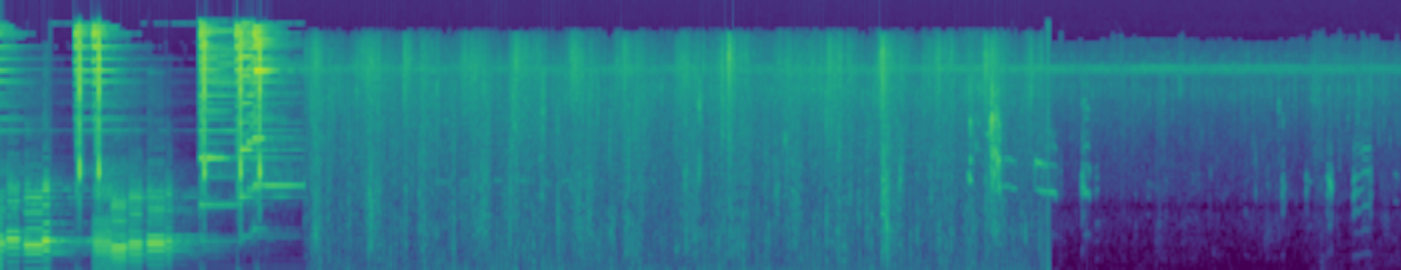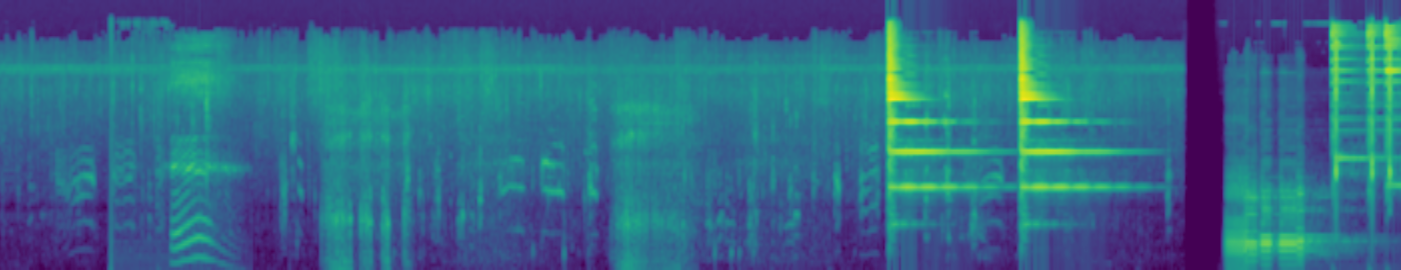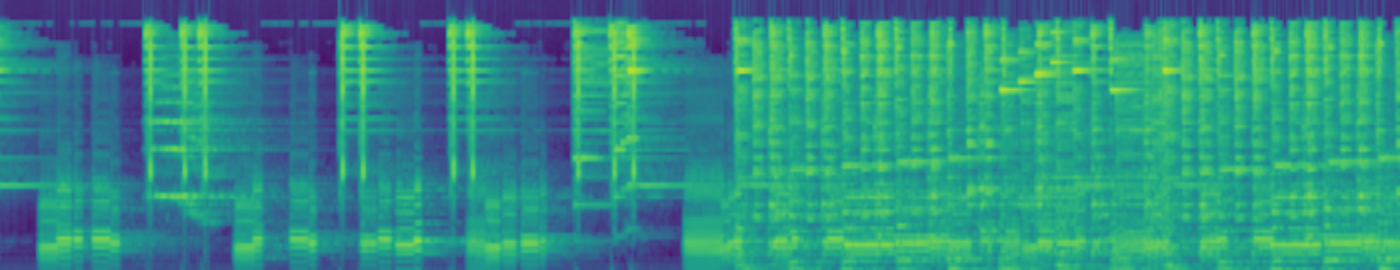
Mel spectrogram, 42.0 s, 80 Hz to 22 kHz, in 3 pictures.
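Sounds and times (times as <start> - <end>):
cartoon music: 0.0 - 3.1, 26.3 - 27.5, 28.4 - 42.0
bell ringing: 2.0 - 3.1, 27.3 - 28.5, 33.8 - 35.9, 37.1 - 41.3
cartoon hens snoring and sighing: 17.2 - 18.2, 20.1 - 21.0.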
